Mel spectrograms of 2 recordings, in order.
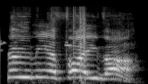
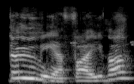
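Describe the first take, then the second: First: Real anger. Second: Said in the usual way. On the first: Real, not acted. Fan losing his temper with his club, angrily shouted. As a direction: Do me a favour, repeated much higher and louder in real anger. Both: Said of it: "it makes me so angry".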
